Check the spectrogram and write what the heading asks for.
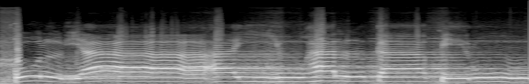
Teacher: yang saya ambil adalah mad jaiz dengan panjang empat harakat. Kan boleh dua, boleh tiga, boleh empat, boleh lima.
